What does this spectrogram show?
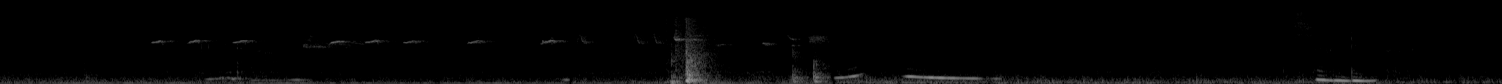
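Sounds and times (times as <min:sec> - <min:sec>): small bird chirping: 0:01.4 - 0:09.8.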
